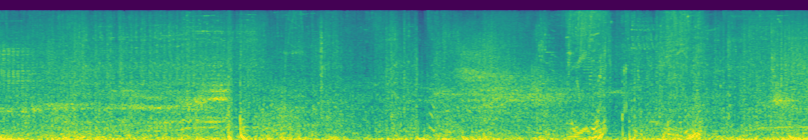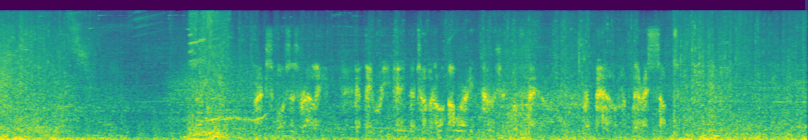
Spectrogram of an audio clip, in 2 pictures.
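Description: Rapid gunfire rattles and booms throughout.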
